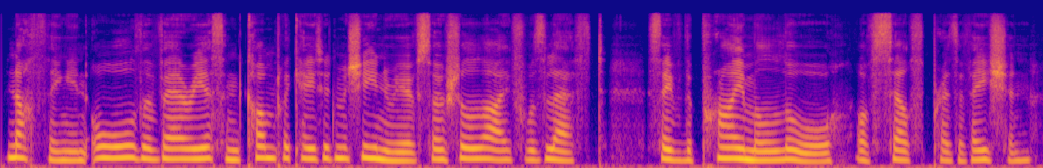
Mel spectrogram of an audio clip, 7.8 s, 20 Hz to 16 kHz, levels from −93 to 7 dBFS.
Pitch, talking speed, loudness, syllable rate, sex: 215 Hz, 155 wpm, -15 LUFS, 4.5 syllables/s, female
